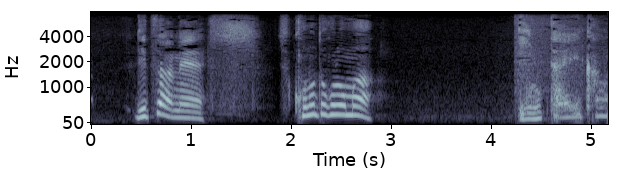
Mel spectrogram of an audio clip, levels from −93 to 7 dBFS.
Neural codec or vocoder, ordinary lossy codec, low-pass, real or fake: none; none; 7.2 kHz; real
